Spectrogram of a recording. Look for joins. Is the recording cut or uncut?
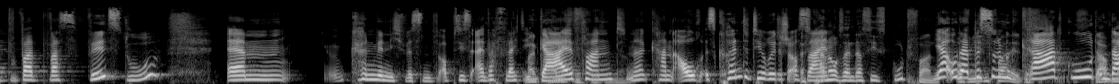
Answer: uncut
